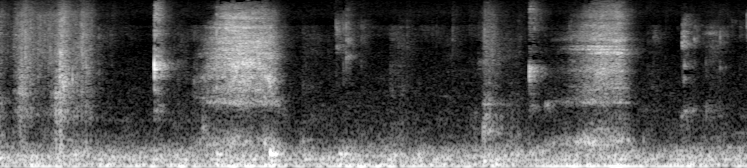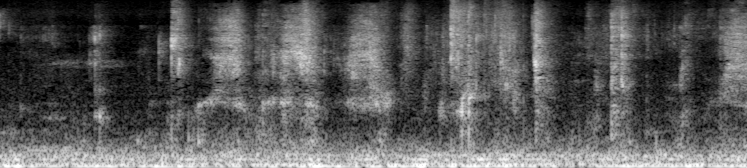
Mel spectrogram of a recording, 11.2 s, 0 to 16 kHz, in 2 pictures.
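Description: Close-miked chewing and wet mouth smacking of a mouthful of puri, deep-fried Indian bread, with many small clicks and a few louder smacks, about 2 and 4.5 seconds in.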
